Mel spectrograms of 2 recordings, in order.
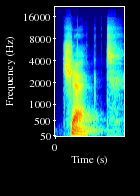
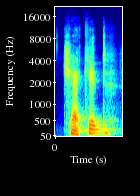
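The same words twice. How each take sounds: First: The word ends in a plain T sound. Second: The word does not end in a plain T. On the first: The speaker calls it right. "Check e depois o T" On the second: The speaker calls it wrong. "Você não fala checked"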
